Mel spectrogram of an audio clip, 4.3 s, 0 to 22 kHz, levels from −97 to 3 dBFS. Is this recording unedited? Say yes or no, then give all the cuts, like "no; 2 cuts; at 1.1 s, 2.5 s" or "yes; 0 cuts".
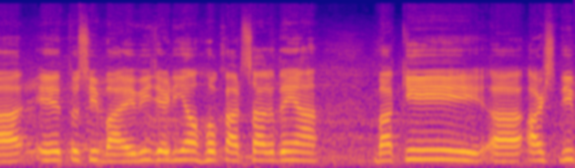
yes; 0 cuts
